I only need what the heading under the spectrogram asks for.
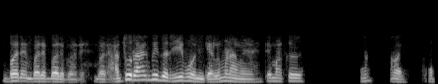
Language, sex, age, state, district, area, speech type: Goan Konkani, male, 30-45, Goa, Canacona, rural, conversation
